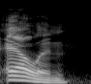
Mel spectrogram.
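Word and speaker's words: Allen: Not Ellen. Alan. Well, his name is Alan Toussaint.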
